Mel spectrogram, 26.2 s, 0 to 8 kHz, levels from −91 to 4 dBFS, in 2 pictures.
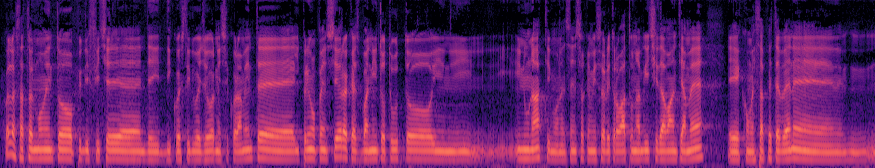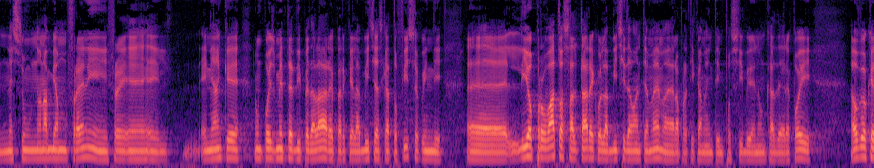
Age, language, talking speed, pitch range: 20-39, Italian, 185 wpm, 100-115 Hz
